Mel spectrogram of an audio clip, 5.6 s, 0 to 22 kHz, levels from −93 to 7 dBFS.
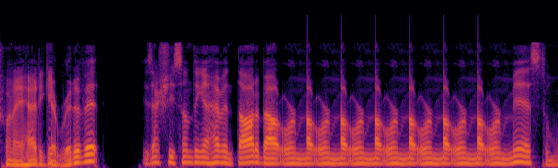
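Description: At 0.49 to 0.52 s, after "when I had to", and at 2.50 s, after "actually something I haven't", concealed Bluetooth headset packet loss fills each gap by repeating recent waveform, leaving buzzy smears with repeated periods in the waveform.

From 3.07 to 5.12 s, after "about or", a system hang loop replays one 341 ms piece about six times at 2.9 Hz, which fits a 16384-sample buffer. It sounds like a slow stutter and shows as identical repeating blocks on the spectrogram.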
